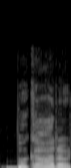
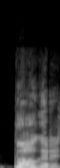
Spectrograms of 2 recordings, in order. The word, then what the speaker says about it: Bogota: Oh, the film is called The Bogota Trip. Bogota trip. yeah. Bogota Trip. Excuse Yeah. me. I Um, butchered that. I was gonna oh. say Bogado Trip.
